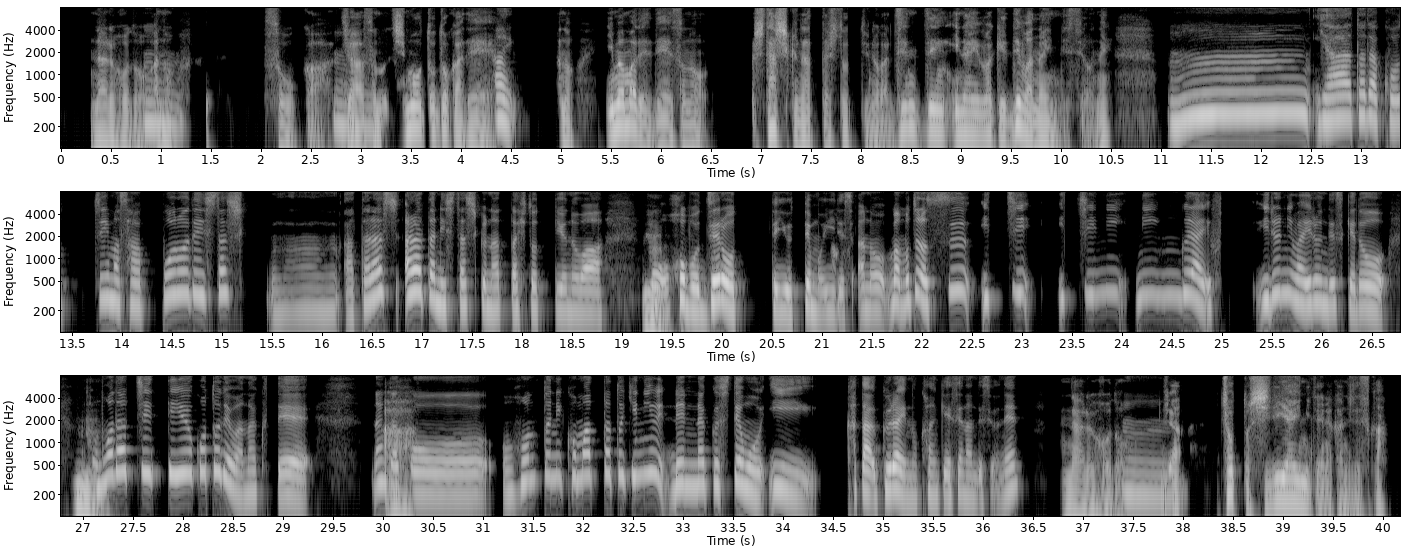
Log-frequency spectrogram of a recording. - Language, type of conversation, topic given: Japanese, advice, 新しい場所でどうすれば自分の居場所を作れますか？
- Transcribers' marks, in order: tapping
